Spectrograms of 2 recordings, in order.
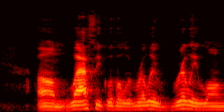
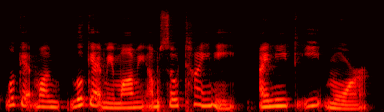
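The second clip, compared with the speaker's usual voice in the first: put-on much higher, softer pitiful child voice; guilt trip kid; 9 semitones higher, 4 dB quieter than usual. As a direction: pull the poor tiny me act. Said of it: "then she pulls the".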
